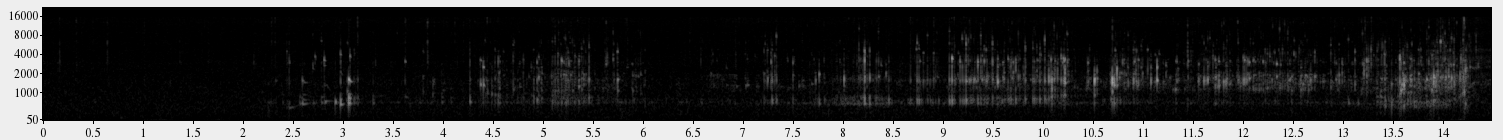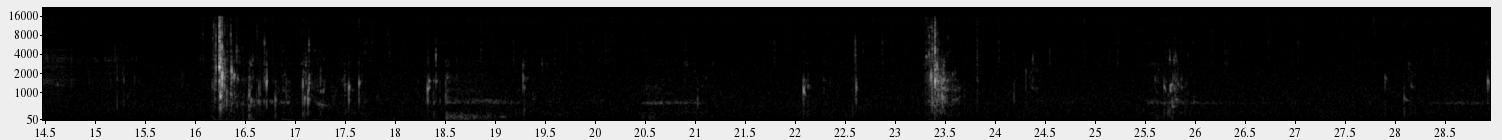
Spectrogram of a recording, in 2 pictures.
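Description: Water gurgling and bubbling picked up underwater through a camera housing, dense and crackly for the first half. Later come a few separate sharp, loud splashes or knocks.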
